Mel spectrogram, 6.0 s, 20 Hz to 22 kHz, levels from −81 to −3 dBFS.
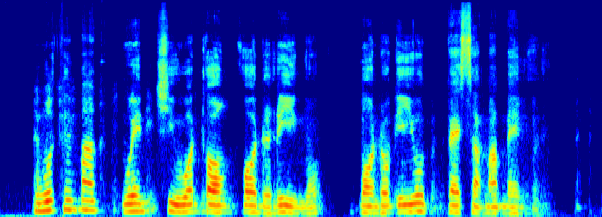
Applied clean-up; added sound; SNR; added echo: neural mask model DeepFilterNet 3.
